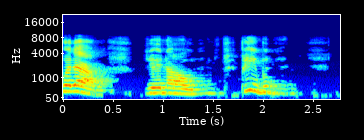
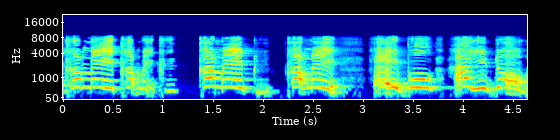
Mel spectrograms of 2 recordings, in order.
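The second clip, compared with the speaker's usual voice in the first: high, sugary mock greeting, much higher; phony sweetness; 9 semitones higher, 3 dB quieter than usual. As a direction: imitate a fake-friendly church lady cooing. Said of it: "This is so phony".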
